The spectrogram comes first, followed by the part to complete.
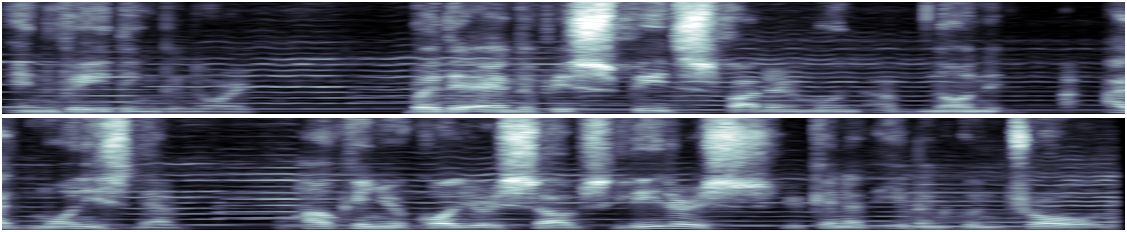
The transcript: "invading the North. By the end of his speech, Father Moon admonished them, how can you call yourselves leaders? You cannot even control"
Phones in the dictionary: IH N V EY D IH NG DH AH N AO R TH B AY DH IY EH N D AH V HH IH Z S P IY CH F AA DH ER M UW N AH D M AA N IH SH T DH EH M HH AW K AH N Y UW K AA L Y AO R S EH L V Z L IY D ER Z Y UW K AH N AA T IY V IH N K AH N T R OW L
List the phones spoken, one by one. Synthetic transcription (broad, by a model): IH N V EY D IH NG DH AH N AO R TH B AY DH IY EH N D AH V HH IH S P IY S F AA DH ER M UW N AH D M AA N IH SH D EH M HH AW K AH N Y UW K AA L Y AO R S EH L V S L IY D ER S Y UW K AH N AA T IY V IH N K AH N T R OW L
